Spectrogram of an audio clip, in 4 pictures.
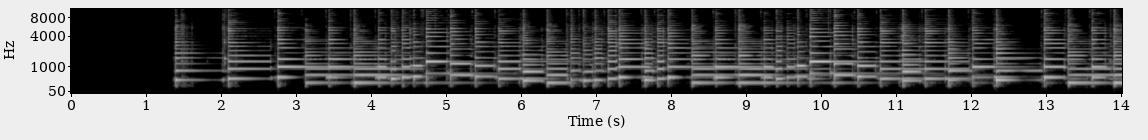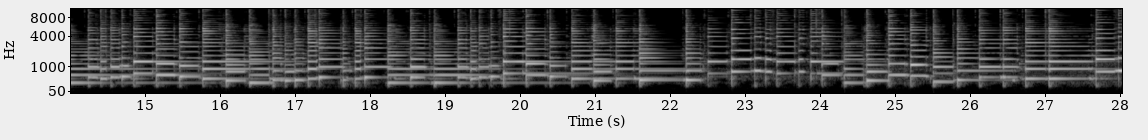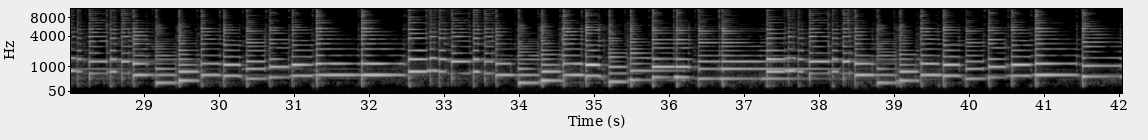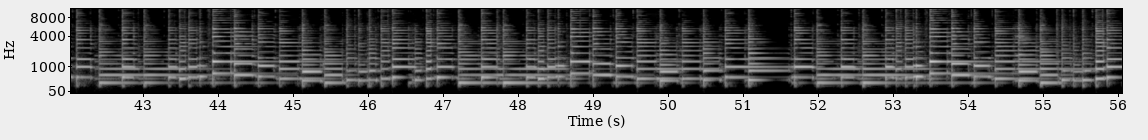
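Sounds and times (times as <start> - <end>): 
Irish mandolin playing polka in G major and D major: 1.4 - 56.0.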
